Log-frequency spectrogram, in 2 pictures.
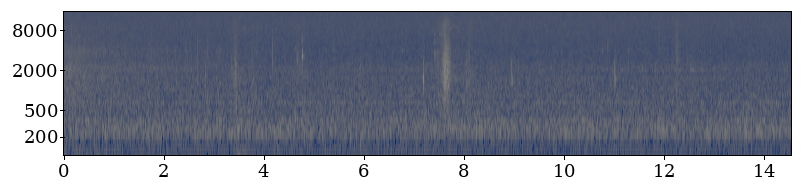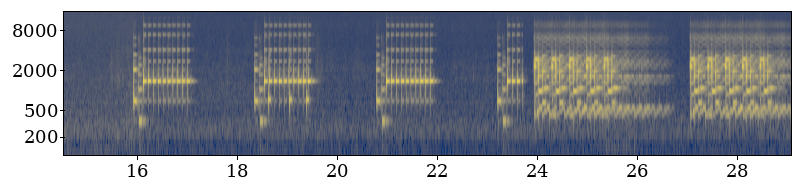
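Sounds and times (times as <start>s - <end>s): melodic ringtone: 16.0s - 17.1s, 18.4s - 19.6s, 20.8s - 22.0s, 23.2s - 29.0s
electronic trilling ringtone: 16.0s - 17.2s, 18.4s - 19.6s, 20.8s - 22.1s, 23.2s - 29.0s.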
